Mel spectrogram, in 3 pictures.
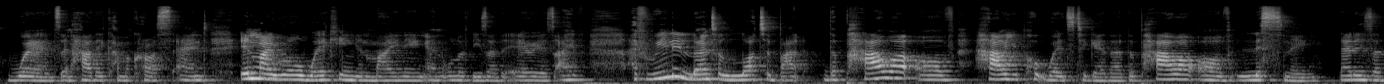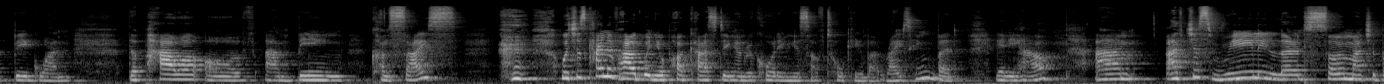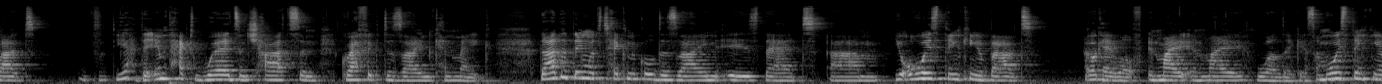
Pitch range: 185-225 Hz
